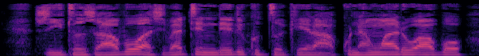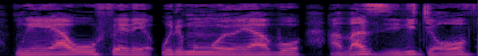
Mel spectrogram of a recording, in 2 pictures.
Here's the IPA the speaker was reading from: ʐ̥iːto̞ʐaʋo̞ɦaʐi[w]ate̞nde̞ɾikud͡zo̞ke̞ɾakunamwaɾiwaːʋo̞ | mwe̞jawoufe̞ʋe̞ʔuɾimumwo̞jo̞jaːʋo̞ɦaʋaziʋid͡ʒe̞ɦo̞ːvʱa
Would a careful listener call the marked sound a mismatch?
yes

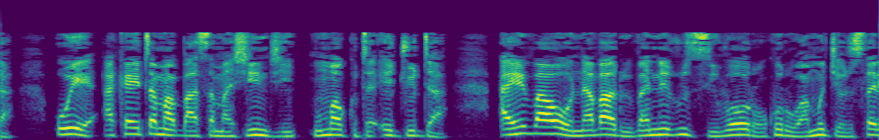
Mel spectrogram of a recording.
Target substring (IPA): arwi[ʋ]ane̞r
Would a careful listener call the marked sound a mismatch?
no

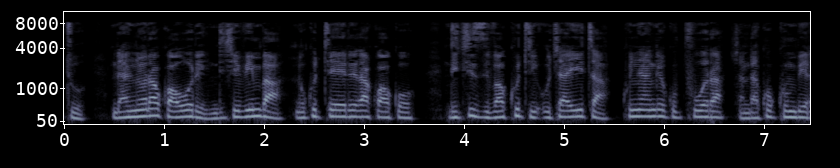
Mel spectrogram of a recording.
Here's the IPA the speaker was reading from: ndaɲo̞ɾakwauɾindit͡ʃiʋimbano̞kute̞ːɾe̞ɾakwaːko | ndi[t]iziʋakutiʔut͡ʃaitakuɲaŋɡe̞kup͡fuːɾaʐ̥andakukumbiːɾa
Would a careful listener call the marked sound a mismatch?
yes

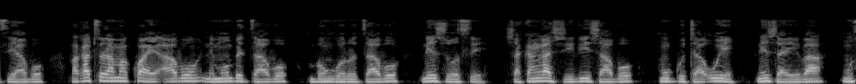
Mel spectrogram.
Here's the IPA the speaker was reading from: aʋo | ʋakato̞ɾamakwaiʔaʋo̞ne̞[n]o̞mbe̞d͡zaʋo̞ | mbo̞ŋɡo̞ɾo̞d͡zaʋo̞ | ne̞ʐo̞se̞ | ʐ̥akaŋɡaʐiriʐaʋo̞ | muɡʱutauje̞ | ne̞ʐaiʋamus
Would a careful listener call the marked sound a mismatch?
yes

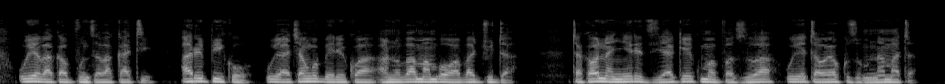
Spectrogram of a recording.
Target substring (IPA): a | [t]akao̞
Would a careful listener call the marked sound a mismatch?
no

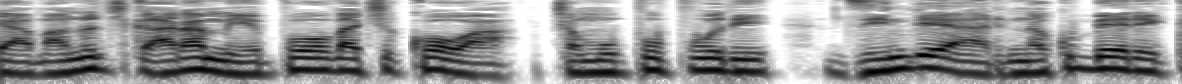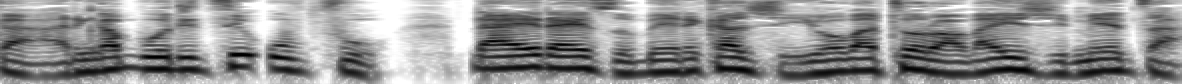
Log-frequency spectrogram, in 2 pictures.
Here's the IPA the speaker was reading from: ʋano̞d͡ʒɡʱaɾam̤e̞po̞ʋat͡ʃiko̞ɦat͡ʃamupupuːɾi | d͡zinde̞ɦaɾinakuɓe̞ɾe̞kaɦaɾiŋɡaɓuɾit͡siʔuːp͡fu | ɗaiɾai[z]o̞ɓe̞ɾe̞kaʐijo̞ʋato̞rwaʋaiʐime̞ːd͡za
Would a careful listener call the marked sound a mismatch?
no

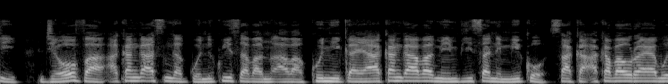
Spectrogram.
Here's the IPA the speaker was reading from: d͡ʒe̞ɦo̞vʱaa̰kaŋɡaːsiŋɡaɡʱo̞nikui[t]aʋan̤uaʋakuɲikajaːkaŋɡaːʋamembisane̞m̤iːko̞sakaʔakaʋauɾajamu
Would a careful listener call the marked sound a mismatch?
yes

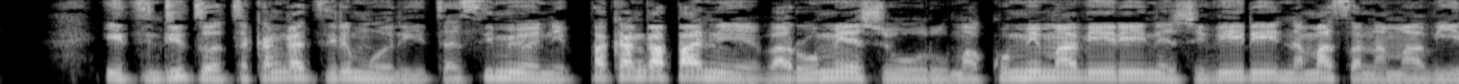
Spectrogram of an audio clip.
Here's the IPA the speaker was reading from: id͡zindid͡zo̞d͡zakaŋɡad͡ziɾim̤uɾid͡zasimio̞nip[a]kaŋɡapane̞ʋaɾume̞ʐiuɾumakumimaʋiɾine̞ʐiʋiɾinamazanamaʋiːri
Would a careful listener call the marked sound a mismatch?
no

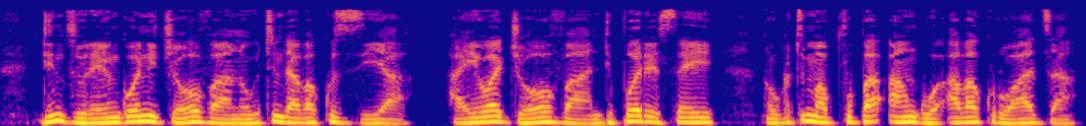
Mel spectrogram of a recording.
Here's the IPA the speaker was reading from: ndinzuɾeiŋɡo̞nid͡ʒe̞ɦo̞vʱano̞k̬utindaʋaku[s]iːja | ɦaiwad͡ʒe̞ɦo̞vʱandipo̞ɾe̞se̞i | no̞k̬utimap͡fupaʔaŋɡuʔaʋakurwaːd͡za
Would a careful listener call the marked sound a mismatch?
yes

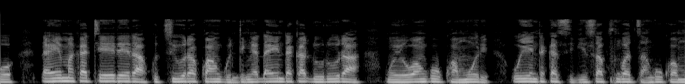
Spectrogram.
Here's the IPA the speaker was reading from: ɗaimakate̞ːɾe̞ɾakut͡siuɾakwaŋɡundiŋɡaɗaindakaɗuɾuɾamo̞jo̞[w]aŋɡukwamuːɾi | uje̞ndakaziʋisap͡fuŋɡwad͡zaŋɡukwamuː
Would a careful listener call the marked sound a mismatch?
no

